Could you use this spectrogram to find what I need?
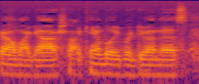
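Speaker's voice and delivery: low, very soft aside; under the breath, dropped low; muted disbelief. Retold or imitated. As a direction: imitate someone quietly appalled. Voicing companion's private disbelief.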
